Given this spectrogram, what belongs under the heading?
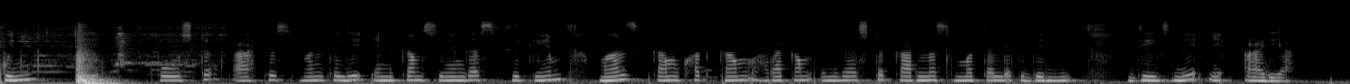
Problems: background sounds at intervals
